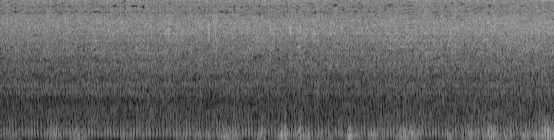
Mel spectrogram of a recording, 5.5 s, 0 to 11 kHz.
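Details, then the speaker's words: Water pump driven by a Honda GX35 brush-cutter engine, after carburetor repair and idle adjustment for a no-start: small single-cylinder buzz at high speed, an even pitch with slight surging; healthy, a normal response. "đảm bảo rằng động cơ chạy tốt ở tốc độ cao. Tốc độ quay cao cũng rất mượt mà. Đây là một phản ứng rất bình thường."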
